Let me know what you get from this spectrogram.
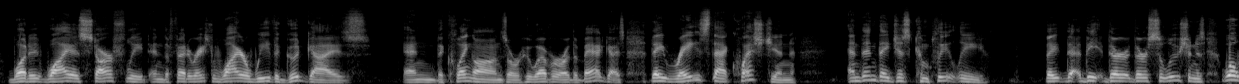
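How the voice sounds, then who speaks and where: A man's voice: medium pitch, lively intonation, moderate pace, no echo. A man chatting casually and giving his opinions emphatically, with exasperated rhetorical asides. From United States. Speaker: panelist on a fan talk show.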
